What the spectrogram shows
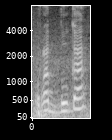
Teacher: رو موٹا پڑھیں گے، رو کے پر زبر ہے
